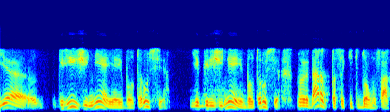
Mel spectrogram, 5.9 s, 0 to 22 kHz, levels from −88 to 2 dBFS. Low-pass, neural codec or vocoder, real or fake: 7.2 kHz; none; real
